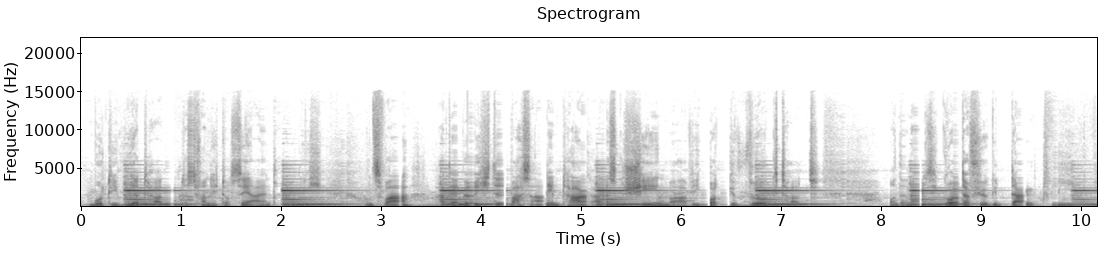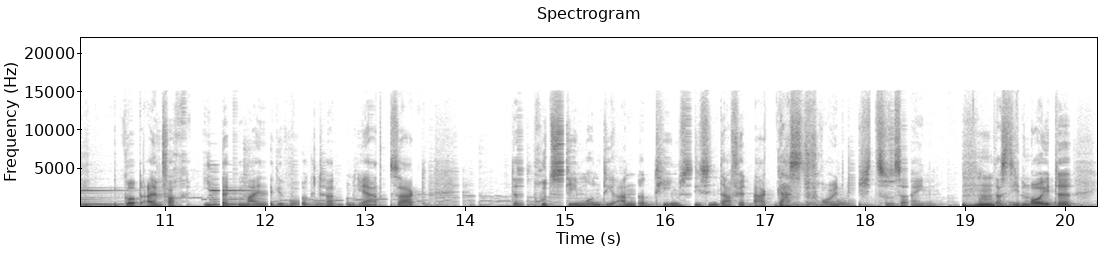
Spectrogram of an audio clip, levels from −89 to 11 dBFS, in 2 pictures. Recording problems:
household noises; very loud; throughout; 1 dB above the speech
electrical hum; faint; throughout; 50 Hz, 20 dB below the speech
alarms or sirens; faint; until 16 s; 25 dB below the speech
choppy; very; 14% of the speech affected

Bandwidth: 15 kHz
